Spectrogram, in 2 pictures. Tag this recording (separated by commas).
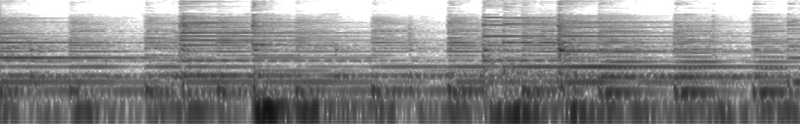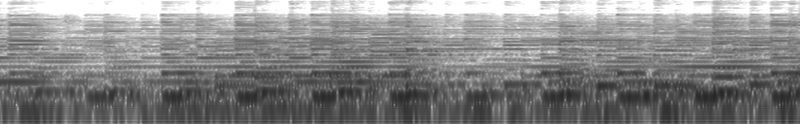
Music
